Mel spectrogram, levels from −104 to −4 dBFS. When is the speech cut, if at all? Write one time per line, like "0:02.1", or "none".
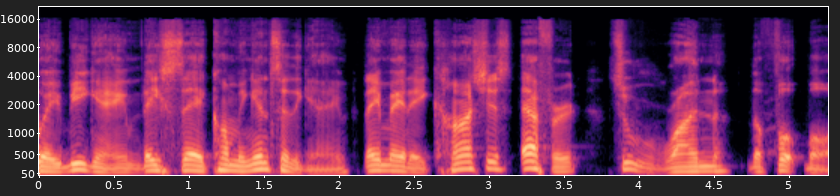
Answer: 0:02.1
